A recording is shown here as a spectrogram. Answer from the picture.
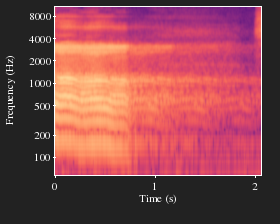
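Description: A man chanting a Shia elegy solo, holding the last vowel of a line with a wavering, ornamented pitch. About two thirds of a second in, the note breaks off and fades away.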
